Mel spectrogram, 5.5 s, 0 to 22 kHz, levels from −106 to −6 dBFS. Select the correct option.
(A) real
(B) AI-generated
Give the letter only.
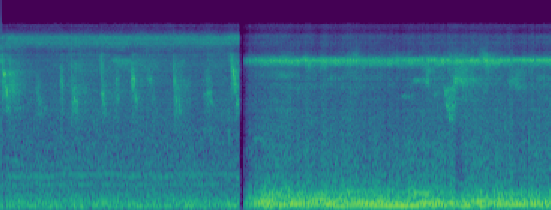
B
